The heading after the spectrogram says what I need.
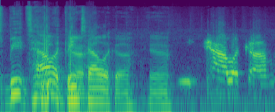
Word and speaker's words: Beatallica: It's Beatallica.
